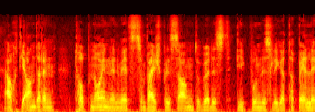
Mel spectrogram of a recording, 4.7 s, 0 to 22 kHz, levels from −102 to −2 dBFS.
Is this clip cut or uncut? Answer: uncut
